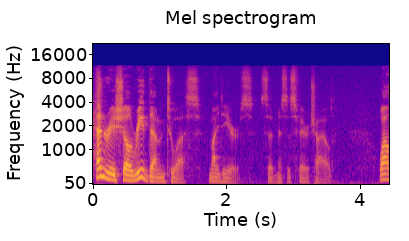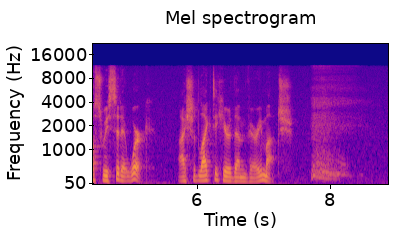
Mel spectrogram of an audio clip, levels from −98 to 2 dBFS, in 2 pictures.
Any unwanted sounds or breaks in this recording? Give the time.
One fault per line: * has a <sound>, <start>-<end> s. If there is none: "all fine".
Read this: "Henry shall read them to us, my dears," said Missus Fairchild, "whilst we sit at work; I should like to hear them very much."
* has a sniff, 7.7-8.7 s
